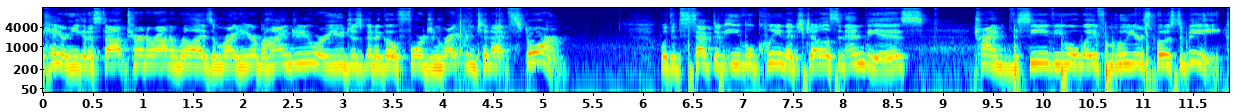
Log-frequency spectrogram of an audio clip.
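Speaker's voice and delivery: normal talking voice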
